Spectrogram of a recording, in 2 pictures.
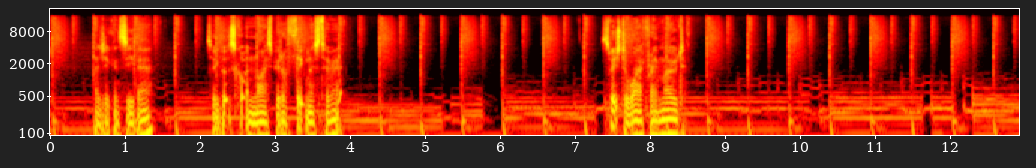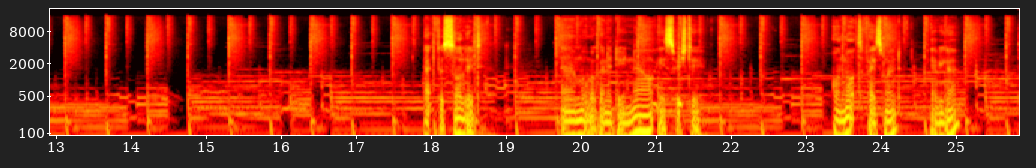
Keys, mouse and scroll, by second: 0.5 click, 1.1 middle click, 2.9 click, 3.5 middle click, 6.2 click, 6.6 middle click, 8.5 shift+click, 12.4 shift+middle click, 16.2 click, 17.3 click, 18.4 Tab, 22.5 click, 22.9 middle click, 24.1 click, 25.0 click, 25.7 middle click.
